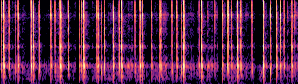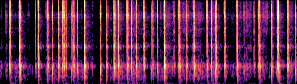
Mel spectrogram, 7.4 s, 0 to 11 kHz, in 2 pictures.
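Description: Long nails tap and scratch the side of an empty, hollow printed paper cup held over a binaural microphone ear. Rapid, irregular, sharp taps click brightly, each with a short hollow ring around 715 Hz, over a light scratching rustle. The taps keep up a quick, uneven patter for the whole clip.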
